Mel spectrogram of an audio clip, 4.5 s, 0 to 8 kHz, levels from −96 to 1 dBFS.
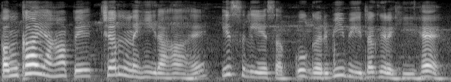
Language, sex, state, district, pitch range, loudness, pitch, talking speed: Hindi, female, Gujarat, Valsad, 170-240 Hz, -20 LUFS, 205 Hz, 185 wpm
